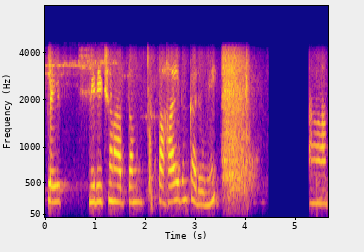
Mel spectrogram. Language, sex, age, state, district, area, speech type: Sanskrit, female, 18-30, Kerala, Thrissur, rural, conversation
